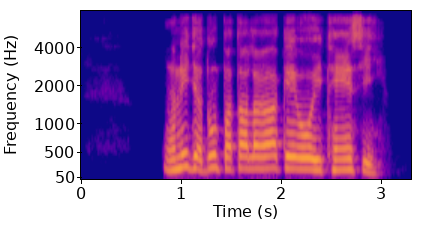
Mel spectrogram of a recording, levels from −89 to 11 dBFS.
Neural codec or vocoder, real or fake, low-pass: codec, 44.1 kHz, 7.8 kbps, DAC; fake; 7.2 kHz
